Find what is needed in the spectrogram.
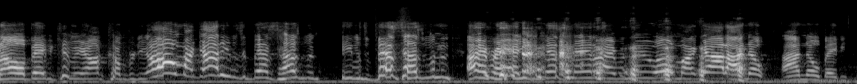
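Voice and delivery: high hammed-up grieving voice; husband comforting the wife, high mock grief. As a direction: wail it like a soap opera. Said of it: "he's going".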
